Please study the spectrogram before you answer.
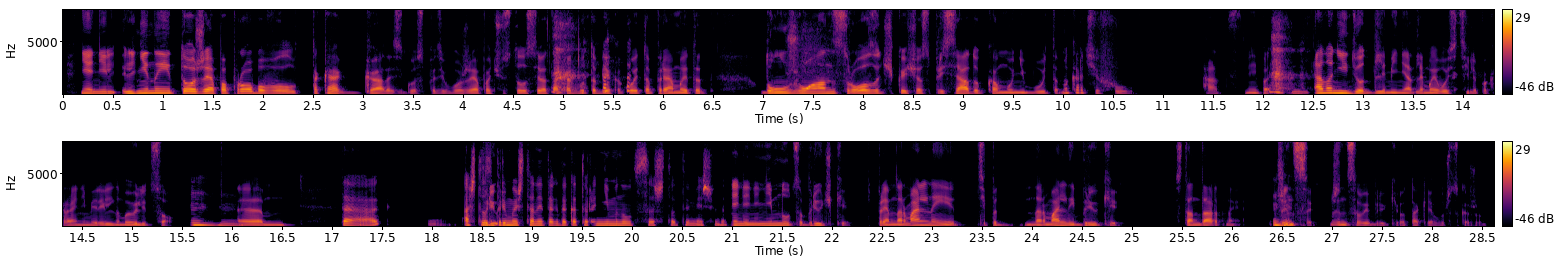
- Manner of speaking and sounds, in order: disgusted: "такая гадость, господи боже"; laugh; tapping; put-on voice: "донжуан с розочкой"; chuckle; other background noise
- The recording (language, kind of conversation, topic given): Russian, podcast, Испытываешь ли ты давление со стороны окружающих следовать моде?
